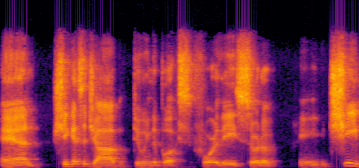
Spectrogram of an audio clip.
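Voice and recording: Against a quiet background, a natural voice reads text aloud.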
